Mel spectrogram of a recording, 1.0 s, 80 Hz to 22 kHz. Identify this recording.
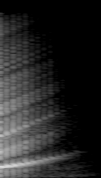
Pringle 3 - Ascending
hitting a Pringles Can + FX
delay, percussion, resonant, metallic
